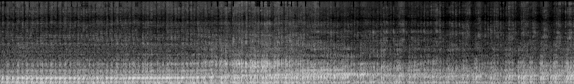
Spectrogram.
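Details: 1995 Astro 18FS boat's V6 135, 5x5 prop, on flushing water, started with warm-up lever up and a little prime after sitting a while: low, lumpy run with uneven beat and surging tone; rough running after sitting.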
